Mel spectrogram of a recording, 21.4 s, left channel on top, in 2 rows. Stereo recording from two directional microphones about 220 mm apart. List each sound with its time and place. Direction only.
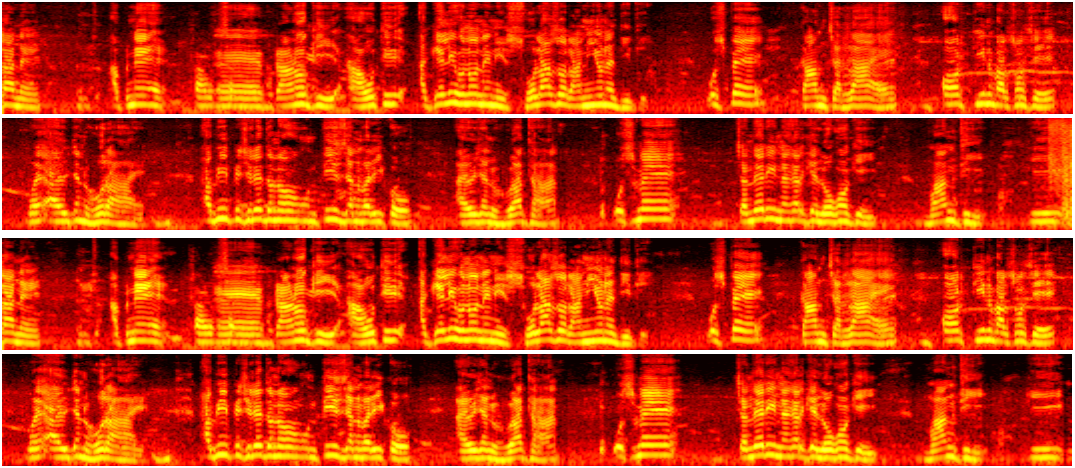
0.0 s a man's voice: 5° left (ahead or behind)
1.9 s speech: 40° right (ahead or behind)
2.3 s a man's voice: centre (ahead or behind)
